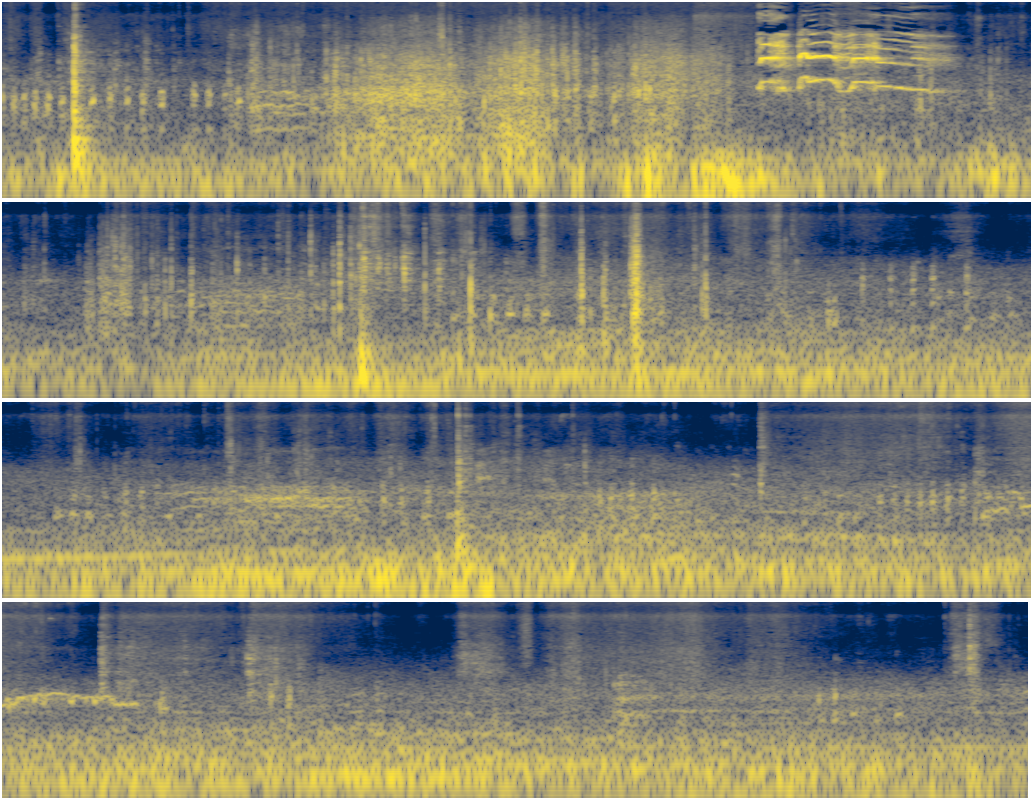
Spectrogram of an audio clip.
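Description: A rooster crows once, about six seconds in, the loudest sound here; chickens cluck softly later on. Scattered clicks and rustling from handling in the chicken run run underneath.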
